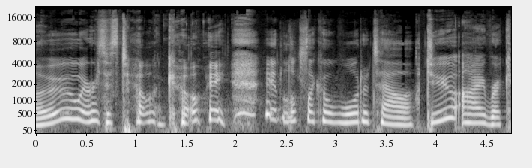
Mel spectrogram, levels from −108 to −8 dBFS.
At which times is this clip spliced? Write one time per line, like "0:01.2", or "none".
0:03.8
